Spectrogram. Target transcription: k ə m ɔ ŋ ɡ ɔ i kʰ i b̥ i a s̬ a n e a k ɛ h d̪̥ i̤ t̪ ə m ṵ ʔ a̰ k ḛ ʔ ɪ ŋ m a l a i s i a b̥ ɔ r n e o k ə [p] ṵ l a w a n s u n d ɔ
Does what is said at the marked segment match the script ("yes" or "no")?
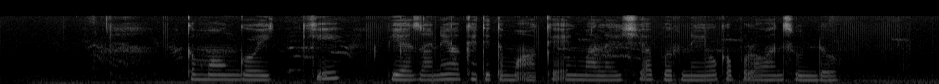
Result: yes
